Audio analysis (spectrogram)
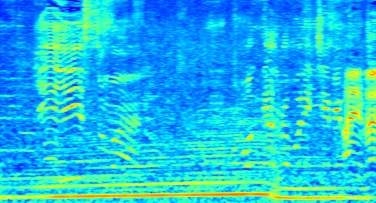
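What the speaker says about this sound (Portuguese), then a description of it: "Acelera, acelera, pode acelerar aqui." An Audi TT accelerates hard on a coned course. The engine note climbs steadily, then drops sharply at a gear change before pulling again, with voices calling out over it.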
